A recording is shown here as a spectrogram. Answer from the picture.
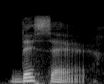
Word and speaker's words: dessert: So, remember that we've got here two S. Okay? That's the reason why you pronounce it S. And then it opens the Dessert. un dessert. So you don't say un dessert, okay? But you say un dessert. Final T not pronounced.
